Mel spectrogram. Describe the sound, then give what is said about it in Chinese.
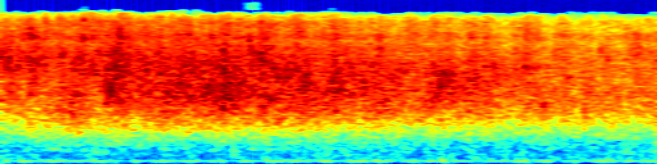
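An audience claps steadily for several seconds, a dense, even wash of many hands with no individual claps standing out and no voices over it, applauding Lu Junhong after his Buddhist talk. “让我们再次以热烈的掌声感恩卢军宏台长为我们带来的精彩开示。”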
